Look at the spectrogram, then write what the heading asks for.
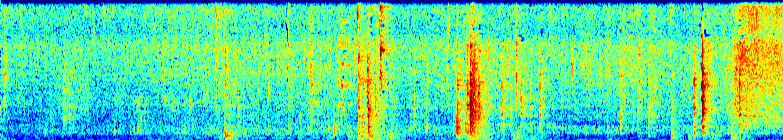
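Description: Onions, tomato and ginger-garlic paste frying gently in oil in a pot, with a few sharp knocks and clatters as raw mutton chunks are tipped in from a bowl, the loudest about three and a half seconds in.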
